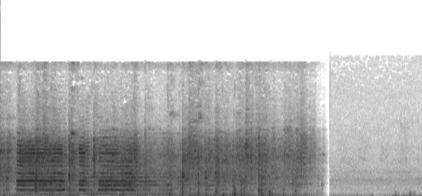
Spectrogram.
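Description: A multi-tone train horn sounds in broken blasts over the rumble and clatter of a passing train. Everything cuts off abruptly near the end, leaving faint open-air noise with light ticks.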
